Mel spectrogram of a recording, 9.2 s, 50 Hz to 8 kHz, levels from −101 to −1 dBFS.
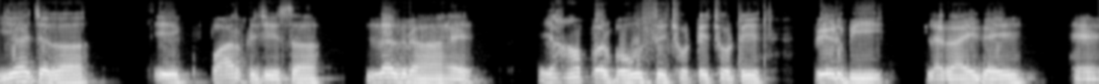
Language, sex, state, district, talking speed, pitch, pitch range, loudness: Hindi, male, Bihar, Lakhisarai, 120 wpm, 135 Hz, 130-140 Hz, -14 LUFS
